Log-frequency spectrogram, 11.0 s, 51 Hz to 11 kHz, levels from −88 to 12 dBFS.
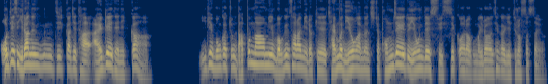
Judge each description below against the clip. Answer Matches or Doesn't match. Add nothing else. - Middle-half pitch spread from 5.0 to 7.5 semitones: Matches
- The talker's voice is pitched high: Doesn't match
